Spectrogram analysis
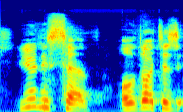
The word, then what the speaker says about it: UNICEF: United Nations International Children's Emergency Fund, which we say it UNICEF, although it is UNICEF, but we say it UNICEF.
